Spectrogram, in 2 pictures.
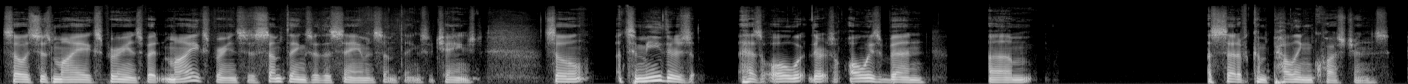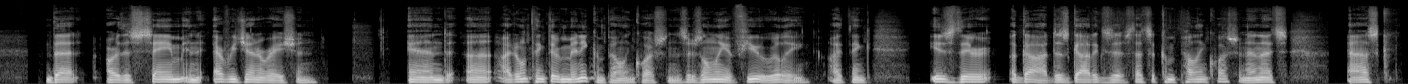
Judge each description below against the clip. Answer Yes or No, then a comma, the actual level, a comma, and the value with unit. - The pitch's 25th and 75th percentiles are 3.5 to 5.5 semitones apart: No, average, 2.9 semitones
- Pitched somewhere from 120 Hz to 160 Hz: No, low, 110 Hz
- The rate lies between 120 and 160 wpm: Yes, average, 155 wpm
